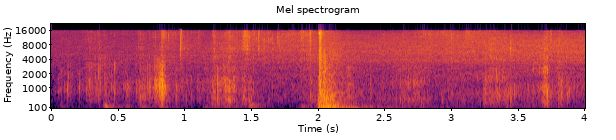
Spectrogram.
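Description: Footsteps on a dirt track, with a car door shut with a single loud thump about two seconds in.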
